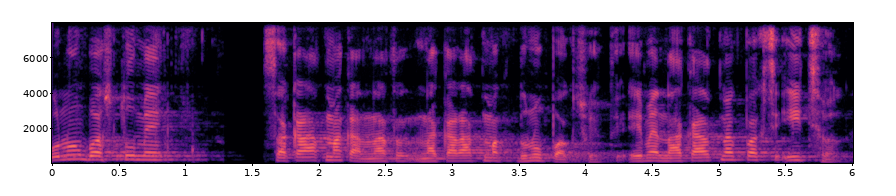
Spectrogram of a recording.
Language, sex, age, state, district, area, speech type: Maithili, male, 30-45, Bihar, Madhubani, rural, spontaneous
